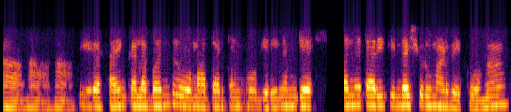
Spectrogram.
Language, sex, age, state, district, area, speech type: Kannada, female, 45-60, Karnataka, Uttara Kannada, rural, conversation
